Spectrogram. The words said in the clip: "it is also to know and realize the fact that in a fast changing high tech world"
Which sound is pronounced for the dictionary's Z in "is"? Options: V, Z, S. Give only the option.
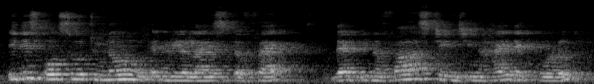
S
